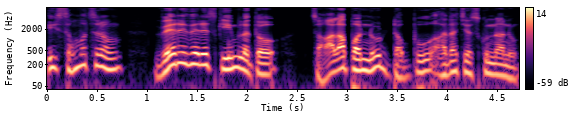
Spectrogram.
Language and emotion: Telugu, happy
